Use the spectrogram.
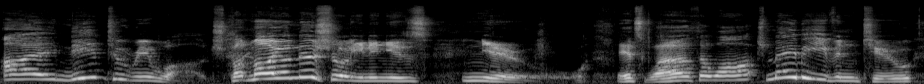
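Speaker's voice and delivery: very slow, drawn-out put-on voice; Zach Appleseed. Co-host voicing a listener's verdict, slow drawn-out impression. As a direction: draw every phrase out grandly. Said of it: "that's how Zach says it".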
